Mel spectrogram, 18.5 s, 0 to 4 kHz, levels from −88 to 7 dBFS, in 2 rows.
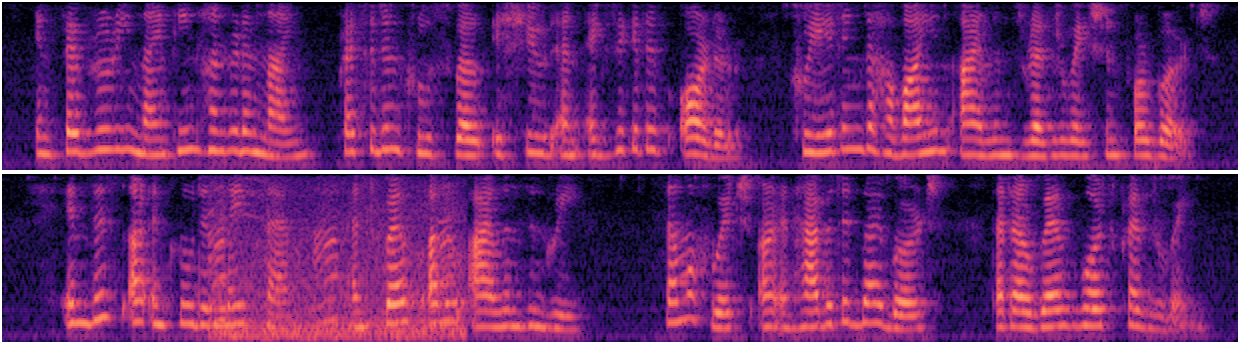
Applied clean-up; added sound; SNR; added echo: none; Bird / Fowl; 5 dB; none.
